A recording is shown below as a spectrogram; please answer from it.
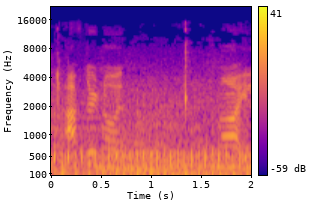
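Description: A steady low engine drone with a rapid, even pulse, running under short fragments of a woman's voice; a single sharp click about a second in.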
